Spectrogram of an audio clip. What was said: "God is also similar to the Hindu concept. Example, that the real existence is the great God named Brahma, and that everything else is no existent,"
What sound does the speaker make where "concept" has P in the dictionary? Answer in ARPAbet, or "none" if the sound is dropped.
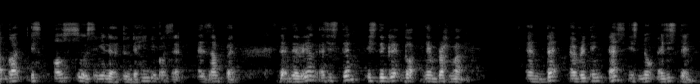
none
